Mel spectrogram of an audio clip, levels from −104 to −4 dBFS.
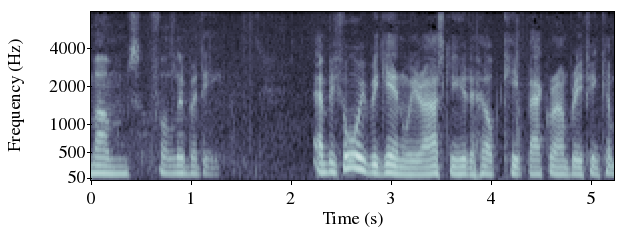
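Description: Speech, with two faults. From 0.46 to 0.59 s a very faint delayed copy of the voice returns about 239 ms late, an echo leak, likely from a loudspeaker on one side of the call getting past its echo canceller. From 4.24 to 4.36 s there is a short irregular burst of scratchy loose connector crackle, where a worn or dirty contact makes and breaks as it moves.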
